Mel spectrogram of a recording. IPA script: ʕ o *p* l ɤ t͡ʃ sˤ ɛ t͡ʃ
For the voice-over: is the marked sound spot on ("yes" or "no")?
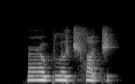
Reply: yes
